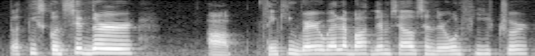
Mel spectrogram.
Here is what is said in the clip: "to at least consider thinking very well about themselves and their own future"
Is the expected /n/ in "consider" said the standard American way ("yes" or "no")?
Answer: yes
